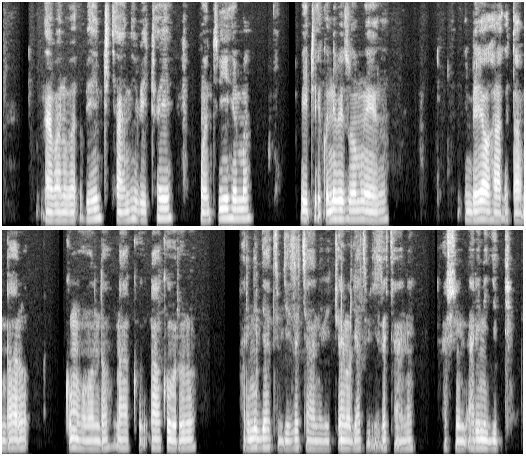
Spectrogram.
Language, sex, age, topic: Kinyarwanda, male, 18-24, government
